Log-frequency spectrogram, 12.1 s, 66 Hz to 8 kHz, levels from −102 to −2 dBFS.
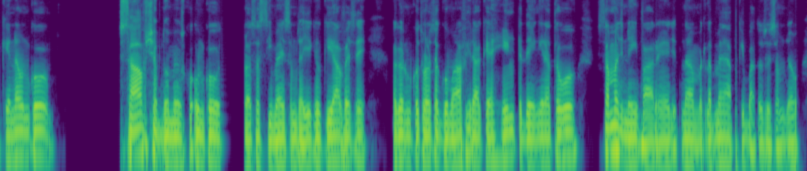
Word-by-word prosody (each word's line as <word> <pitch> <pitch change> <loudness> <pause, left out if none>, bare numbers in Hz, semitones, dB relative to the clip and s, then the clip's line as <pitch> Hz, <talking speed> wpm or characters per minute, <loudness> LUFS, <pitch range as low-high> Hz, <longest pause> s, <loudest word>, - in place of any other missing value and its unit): कि 90 - -2
ना 95 +2 +1
उनको 100 0 +1 1.2
साफ - - +3
शब्दों 90 - +2
में 85 0 +3
उसको 80 - -2
उनको 90 0 +2
थोड़ा-सा 90 - -4
सीमाएँ 80 0 +1
समझाइए 80 -1 +1
क्योंकि 85 +1 +1
आप 90 -1 +1
वैसे 85 0 -1 0.4
अगर 90 +1 +3
उनको 85 0 0
थोड़ा-सा 90 0 +2
घुमा-फिरा 85 +3 +1
के 85 - -2
अ, 85 - +1
हिंट 95 0 0
देंगे 85 +1 +1
ना 85 -1 0
तो 95 +2 0
वो 100 +3 +2 0.4
समझ 115 0 +3
नहीं 85 -2 +2
पा 70 +1 +2
रहे 75 - -1
हैं 75 - 0
जितना 85 -1 -2
मतलब 70 - -3
मैं 85 0 0
आपकी 80 0 -5
बातों 70 +4 -3
से 70 - -2
समझा 70 +1 -4
हूँ। 75 - -2
85 Hz, 190 wpm, -23 LUFS, 80-90 Hz, 1.2 s, साफ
